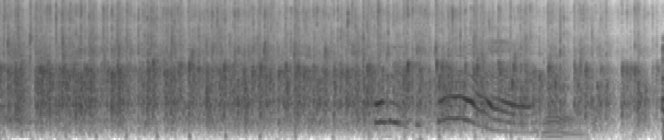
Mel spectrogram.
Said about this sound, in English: round of applause for JJ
